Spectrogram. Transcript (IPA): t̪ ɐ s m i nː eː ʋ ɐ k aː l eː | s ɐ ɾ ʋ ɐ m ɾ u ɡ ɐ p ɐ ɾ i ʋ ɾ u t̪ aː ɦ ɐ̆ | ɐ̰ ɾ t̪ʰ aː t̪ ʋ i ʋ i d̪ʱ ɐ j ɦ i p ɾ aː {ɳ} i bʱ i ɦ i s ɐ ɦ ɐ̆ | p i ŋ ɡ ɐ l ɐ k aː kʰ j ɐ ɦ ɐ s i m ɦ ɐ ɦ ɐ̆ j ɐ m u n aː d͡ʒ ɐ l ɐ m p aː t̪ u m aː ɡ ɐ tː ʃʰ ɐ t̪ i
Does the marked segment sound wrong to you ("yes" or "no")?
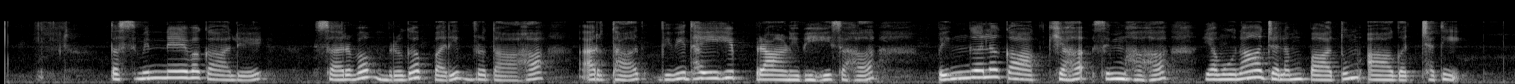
no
